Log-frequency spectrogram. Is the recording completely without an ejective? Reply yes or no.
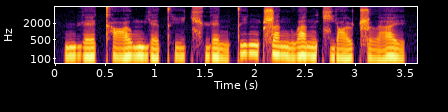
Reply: yes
